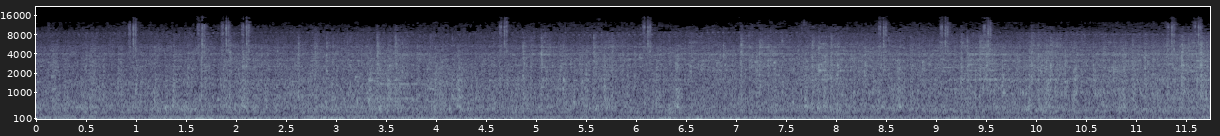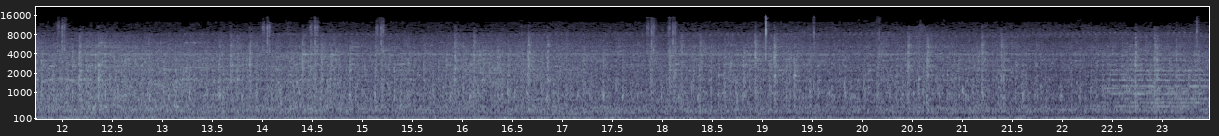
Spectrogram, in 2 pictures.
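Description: Freight train cars rolling past at a distance: a steady low rumble with irregular sharp clicks of wheels over the rail joints. A steady chord of tones comes in near the end.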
